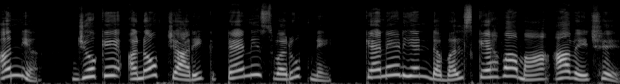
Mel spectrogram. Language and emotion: Gujarati, neutral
